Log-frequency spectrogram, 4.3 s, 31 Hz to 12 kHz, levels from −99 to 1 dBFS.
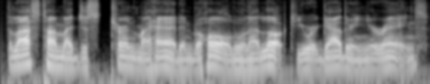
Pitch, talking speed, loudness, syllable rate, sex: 100 Hz, 250 wpm, -20 LUFS, 5.8 syllables/s, male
